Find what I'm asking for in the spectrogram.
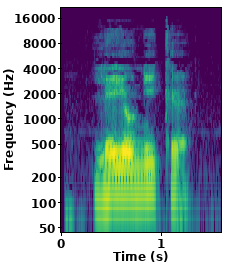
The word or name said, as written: Leonieke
